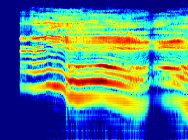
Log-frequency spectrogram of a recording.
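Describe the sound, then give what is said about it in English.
A long, drawn-out vocal yawn, loud and alone, starting on a higher tone that slides down and holds for a couple of seconds before a brief dip and trailing off. “I had to yawn when you said my name.”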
